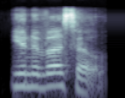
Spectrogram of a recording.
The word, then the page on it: universal: Indian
